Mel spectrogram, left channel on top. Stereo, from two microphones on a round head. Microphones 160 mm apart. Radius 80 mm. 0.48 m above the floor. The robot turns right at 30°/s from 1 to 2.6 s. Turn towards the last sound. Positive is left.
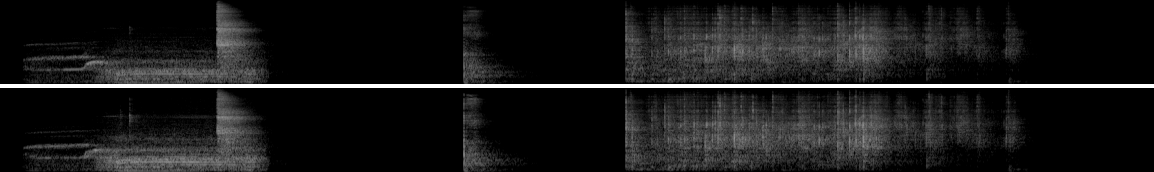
turn(degrees=-5)  # may be behind; listen again after turning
